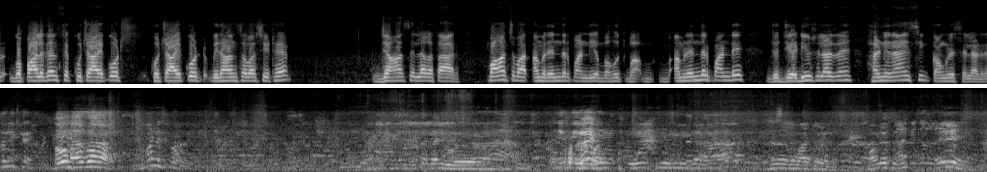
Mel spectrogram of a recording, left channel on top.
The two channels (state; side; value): different; both; correlation 0.00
